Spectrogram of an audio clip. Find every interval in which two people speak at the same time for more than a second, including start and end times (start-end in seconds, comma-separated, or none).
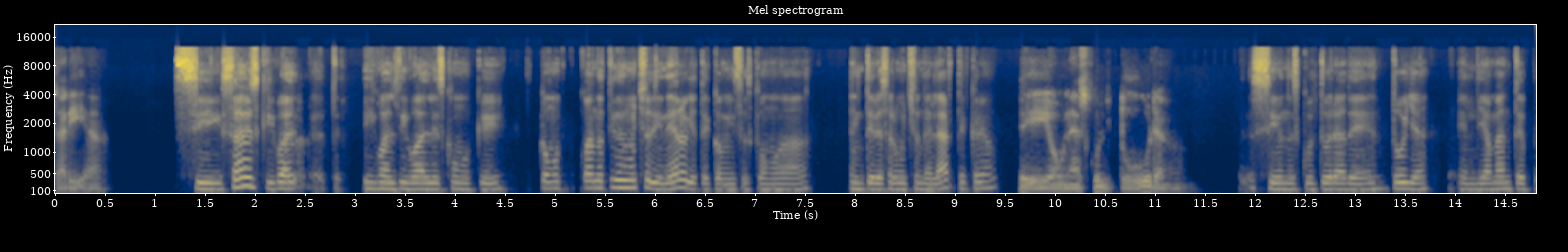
none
